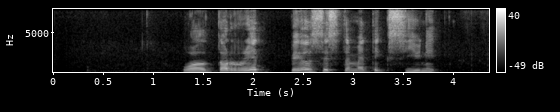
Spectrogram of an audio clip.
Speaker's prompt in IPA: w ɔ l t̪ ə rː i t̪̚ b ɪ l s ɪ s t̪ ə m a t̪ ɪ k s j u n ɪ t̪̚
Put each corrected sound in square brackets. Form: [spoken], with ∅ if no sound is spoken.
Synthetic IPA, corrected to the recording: w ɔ l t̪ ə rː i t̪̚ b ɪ l s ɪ s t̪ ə m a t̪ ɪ k s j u n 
